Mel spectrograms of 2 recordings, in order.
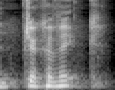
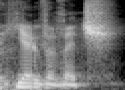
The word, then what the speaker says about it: Jovovich: It's Mila Jovovich. Okay, well, I don't know. I'm sorry. Mia Jovovich is always how I thought it was. I thought it was Mila Djokovic. I thought it was Djokovic, like the tennis player.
